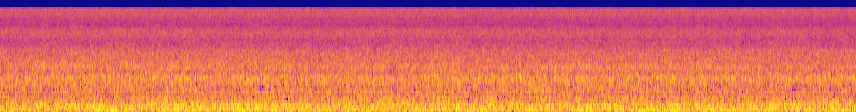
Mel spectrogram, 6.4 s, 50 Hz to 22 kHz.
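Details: 2007 Ford Explorer after switching back to a new mechanical clutch fan; even low rumble with soft fan whoosh, no rattle or roar, idle drops after a minute; fan later found hitting a hose; normal idle.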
